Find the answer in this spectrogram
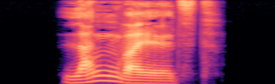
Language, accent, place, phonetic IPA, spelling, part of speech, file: German, Germany, Berlin, [ˈlaŋˌvaɪ̯lst], langweilst, verb, De-langweilst.ogg
- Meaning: second-person singular present of langweilen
